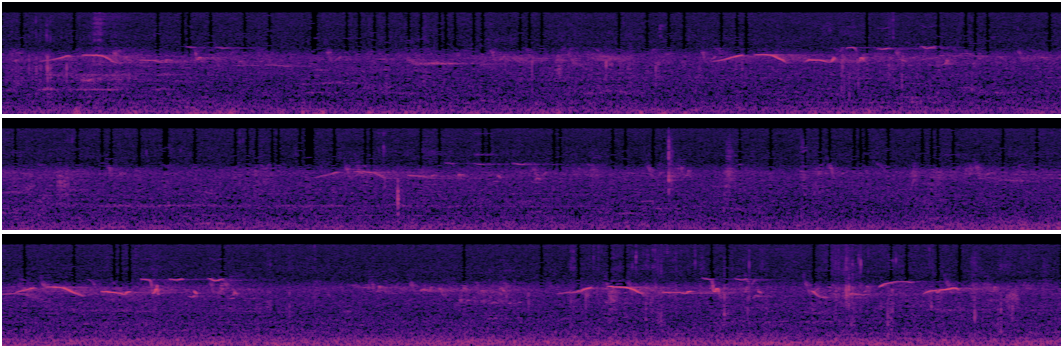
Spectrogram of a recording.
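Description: Small birds chirping, short rising-and-falling chirps in little clusters every few seconds, over a low steady outdoor rumble that grows slightly louder about two-thirds of the way through.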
